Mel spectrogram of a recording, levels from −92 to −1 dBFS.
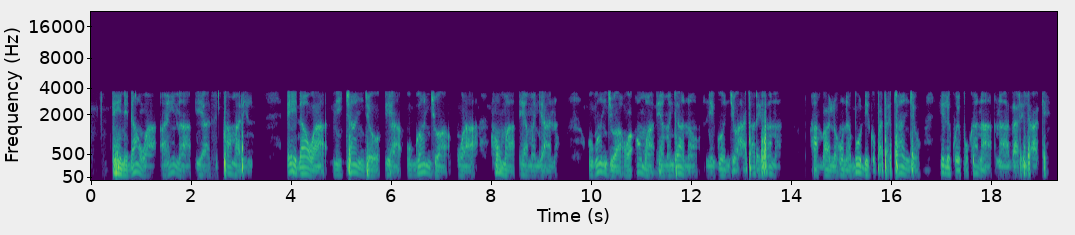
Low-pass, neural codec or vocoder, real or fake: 3.6 kHz; autoencoder, 48 kHz, 128 numbers a frame, DAC-VAE, trained on Japanese speech; fake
